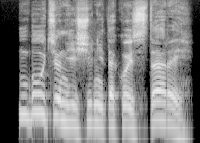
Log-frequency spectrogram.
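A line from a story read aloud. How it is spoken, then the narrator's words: Furtive sigh. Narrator (Russian): вздохнула украдкой Цири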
